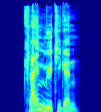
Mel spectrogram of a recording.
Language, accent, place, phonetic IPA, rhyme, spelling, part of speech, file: German, Germany, Berlin, [ˈklaɪ̯nˌmyːtɪɡn̩], -aɪ̯nmyːtɪɡn̩, kleinmütigen, adjective, De-kleinmütigen.ogg
- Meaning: inflection of kleinmütig: 1. strong genitive masculine/neuter singular 2. weak/mixed genitive/dative all-gender singular 3. strong/weak/mixed accusative masculine singular 4. strong dative plural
